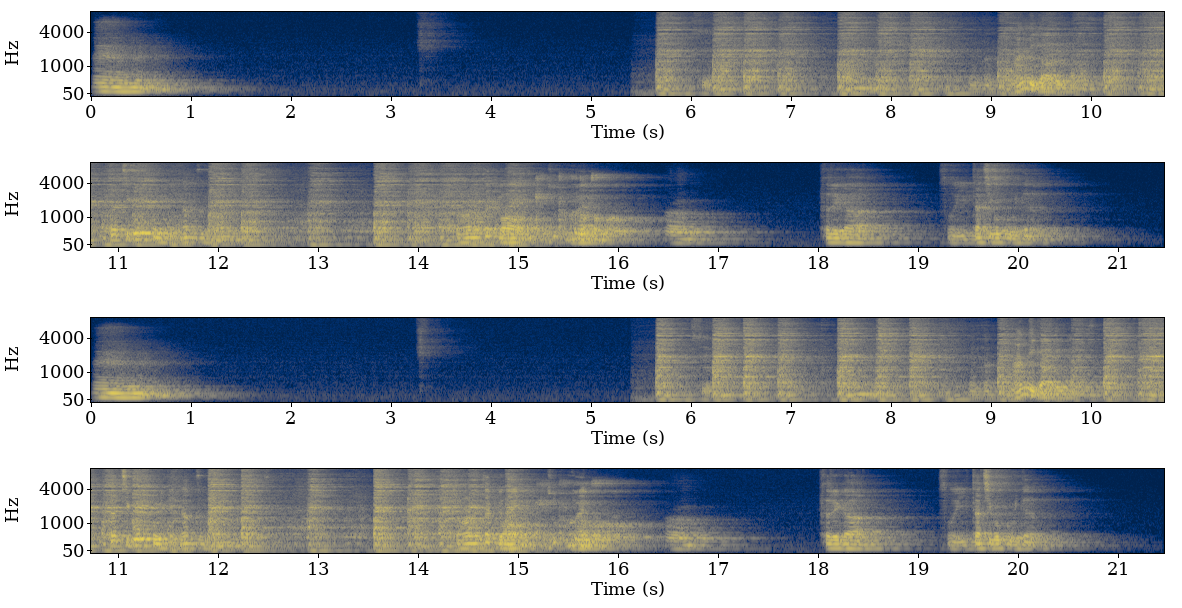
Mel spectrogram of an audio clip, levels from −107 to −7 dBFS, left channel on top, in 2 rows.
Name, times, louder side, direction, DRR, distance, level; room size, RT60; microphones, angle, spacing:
voice 1, 0.0-0.8 7.5-8.0 14.8-16.1 16.5-16.7, equal, 85° left, -3 dB, 6.8 m, -29 dB
sound 1, 5.7-15.1, right 4 dB, 75° right, 4.7 m, -30 dB
voice 2, 8.8-10.1 10.9-12.5 14.4-15.2 15.5-15.8 18.0-18.5 19.3-20.2, right 1 dB, 50° right, 0 dB, 2.6 m, -28 dB
18.0 x 7.0 x 9.8 m, 1.2 s
head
